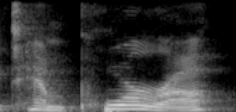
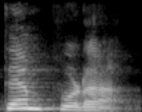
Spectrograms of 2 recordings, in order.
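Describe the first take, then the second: First: The R is a smooth English-style R sound. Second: The R is a very quick tap. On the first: This is how many English speakers say it. "They would say the R like native English speakers normally say an R" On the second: This is how fluent Japanese speakers say it. "It's a very quick R"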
